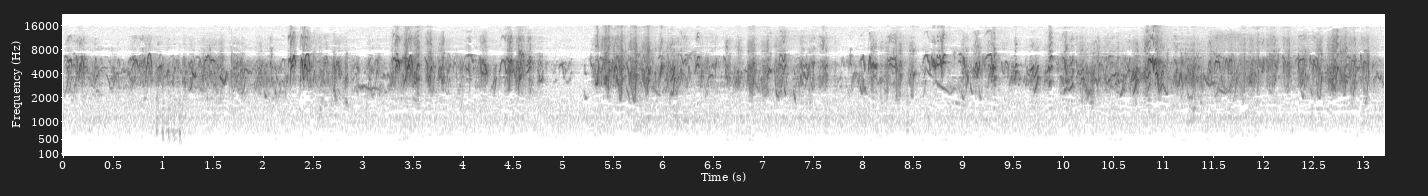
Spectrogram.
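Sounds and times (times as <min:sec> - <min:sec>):
barn swallow singing in Lower Saxony, Germany: 0:00.0 - 0:13.2.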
